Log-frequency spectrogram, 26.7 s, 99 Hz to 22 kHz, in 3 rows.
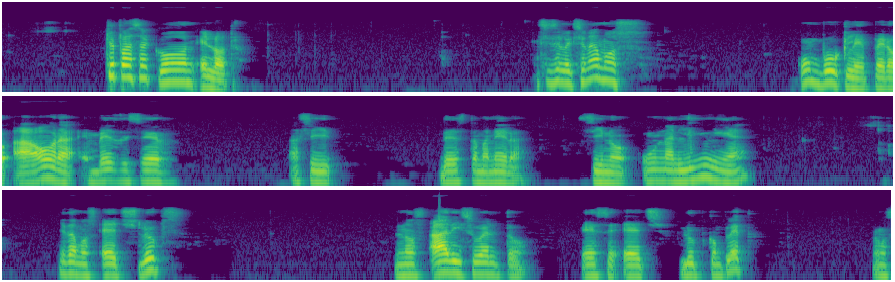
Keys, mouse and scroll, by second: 1.1 ctrl+Tab, 3.0 ctrl+Tab, 4.2 alt+click, 4.6 middle click, 5.3 middle click, 6.1 scroll up 2, 6.5 middle click, 8.0 middle click, 10.1 middle click, 13.1 middle click, 14.3 middle click, 16.1 middle click, 16.7 shift+middle click, 17.0 middle click, 17.7 x, 19.7 middle click, 22.5 middle click, 24.0 ctrl+z, 24.5 middle click, 25.4 alt+click, 25.9 scroll down 2, 26.1 middle click.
